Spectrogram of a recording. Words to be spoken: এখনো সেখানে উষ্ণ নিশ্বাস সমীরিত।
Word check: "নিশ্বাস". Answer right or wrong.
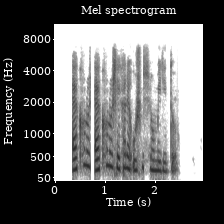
wrong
